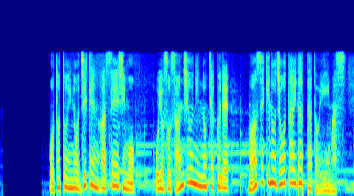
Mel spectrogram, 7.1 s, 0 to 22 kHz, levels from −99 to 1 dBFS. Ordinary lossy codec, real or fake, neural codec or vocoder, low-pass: none; fake; codec, 16 kHz, 6 kbps, DAC; 7.2 kHz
